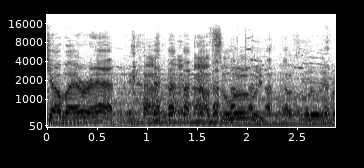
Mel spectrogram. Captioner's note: laughs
